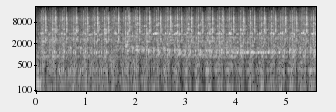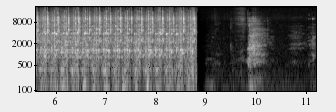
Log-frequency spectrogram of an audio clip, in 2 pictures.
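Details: Idling engine with loud steady knock over busy rattly running noise; strong engine knock, cylinder head then removed to find the fault.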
